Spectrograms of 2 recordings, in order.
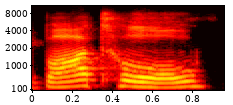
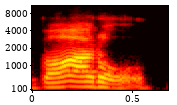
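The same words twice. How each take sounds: First: The middle consonant is a clear T sound. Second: The middle consonant sounds like a D. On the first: "with the T sound" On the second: "it sounds like a D"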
